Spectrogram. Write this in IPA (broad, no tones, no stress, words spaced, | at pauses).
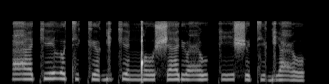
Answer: ʕækʲelotʲʌ kʲʌ ɡikʲæŋ͡ǃo ʃæ ɾʲuʕu kiʃɨ tʲʌɡiʕo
